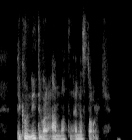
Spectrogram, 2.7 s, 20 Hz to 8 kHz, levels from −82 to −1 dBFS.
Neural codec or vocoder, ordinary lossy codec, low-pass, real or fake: vocoder, 24 kHz, 100 mel bands, Vocos; Opus, 24 kbps; 7.2 kHz; fake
